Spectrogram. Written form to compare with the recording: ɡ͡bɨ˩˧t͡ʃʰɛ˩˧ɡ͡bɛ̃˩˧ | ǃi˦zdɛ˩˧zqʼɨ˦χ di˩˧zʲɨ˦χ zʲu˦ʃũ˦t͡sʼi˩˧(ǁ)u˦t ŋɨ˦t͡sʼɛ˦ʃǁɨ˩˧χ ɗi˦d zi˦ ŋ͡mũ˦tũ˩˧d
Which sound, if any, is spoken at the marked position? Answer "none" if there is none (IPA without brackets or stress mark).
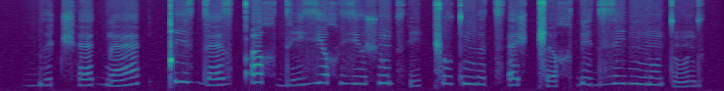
ǁ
